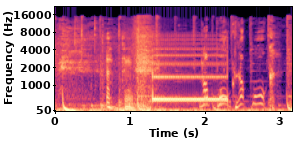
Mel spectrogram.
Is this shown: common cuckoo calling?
no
